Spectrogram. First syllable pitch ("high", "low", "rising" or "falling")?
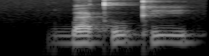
high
